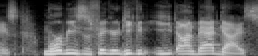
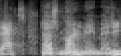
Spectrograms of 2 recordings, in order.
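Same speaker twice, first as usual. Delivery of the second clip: put-on monster voice, lower pitch; 8 semitones lower than usual. Recapping a scene where Eddie and Venom watch the news: Venom voice. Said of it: "I don't know why I'm doing that voice for Venom".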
